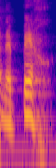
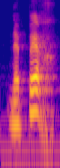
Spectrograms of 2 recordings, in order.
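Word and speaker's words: נפש: Se pronuncia nepej, porque la CH en hebreo es j, nepej, y la palabra espíritu es ruach, se escribe ruach.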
